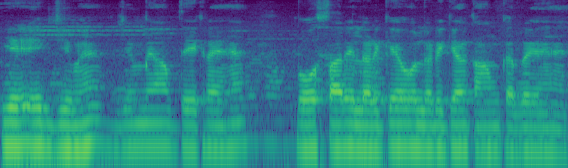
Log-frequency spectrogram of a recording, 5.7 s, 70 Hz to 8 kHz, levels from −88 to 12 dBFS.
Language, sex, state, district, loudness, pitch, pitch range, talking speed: Hindi, male, Haryana, Rohtak, -19 LUFS, 120 Hz, 120-125 Hz, 190 wpm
